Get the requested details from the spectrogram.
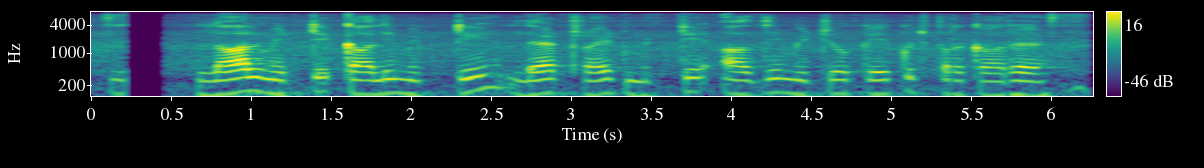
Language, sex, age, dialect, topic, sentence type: Hindi, male, 18-24, Hindustani Malvi Khadi Boli, agriculture, statement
